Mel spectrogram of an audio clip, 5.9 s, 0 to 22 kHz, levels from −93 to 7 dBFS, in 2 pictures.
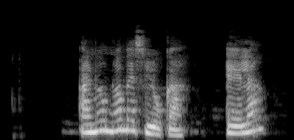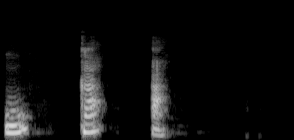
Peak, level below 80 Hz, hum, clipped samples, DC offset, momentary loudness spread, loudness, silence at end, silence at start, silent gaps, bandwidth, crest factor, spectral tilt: -2 dBFS; -68 dBFS; none; under 0.1%; under 0.1%; 13 LU; -16 LUFS; 1.3 s; 0.8 s; 2.94-2.98 s, 3.63-3.74 s, 4.16-4.44 s; 7.6 kHz; 16 dB; -6.5 dB/octave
